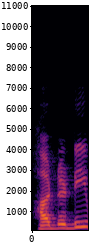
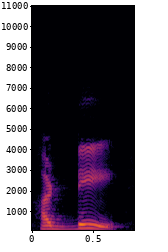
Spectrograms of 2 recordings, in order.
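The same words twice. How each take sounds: First: हडडी as 'ha-da-dee', three syllables; wrong full-letter reading. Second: हड्डी as 'had-dee' with a held ड; half consonant. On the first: Teacher showing what we don't say, 'ha-da-dee'. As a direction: give the first ड of हडडी its own vowel. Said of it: "हडडी बोलते हैं क्या इसको?". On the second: Teacher modelling the word for children, हड्डी as 'had-dee'. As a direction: stop on the half ड, then release डी. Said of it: "नहीं". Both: Shown as a demonstration.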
